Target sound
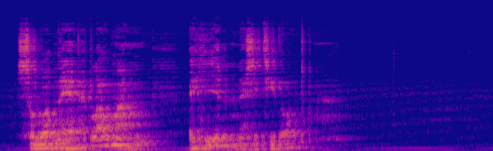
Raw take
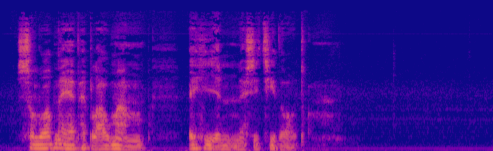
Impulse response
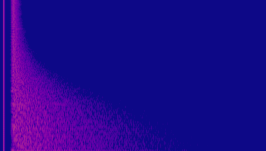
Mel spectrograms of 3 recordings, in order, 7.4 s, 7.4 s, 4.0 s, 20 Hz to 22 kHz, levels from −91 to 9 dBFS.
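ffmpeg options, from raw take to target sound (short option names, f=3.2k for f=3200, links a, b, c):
-filter_complex "[0:a]lowpass=8.3k,asplit=2[a][b];[b]adelay=109,lowpass=f=2k:p=1,volume=-6dB,asplit=2[c][d];[d]adelay=109,lowpass=f=2k:p=1,volume=0.39,asplit=2[e][f];[f]adelay=109,lowpass=f=2k:p=1,volume=0.39,asplit=2[g][h];[h]adelay=109,lowpass=f=2k:p=1,volume=0.39,asplit=2[i][j];[j]adelay=109,lowpass=f=2k:p=1,volume=0.39[k];[c][e][g][i][k]amix=inputs=5:normalize=0[l];[a][l]amix=inputs=2:normalize=0,asplit=2[m][n];[n]adelay=2.7,afreqshift=0.56[o];[m][o]amix=inputs=2:normalize=1"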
